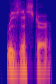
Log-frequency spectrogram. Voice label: "resistor", American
